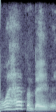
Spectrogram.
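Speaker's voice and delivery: anxious, high-pitched motherly tone.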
